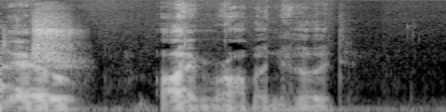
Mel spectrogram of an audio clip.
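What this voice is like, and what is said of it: Put-on English accent. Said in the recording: “That was a better English accent. ... That was a better British accent.”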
